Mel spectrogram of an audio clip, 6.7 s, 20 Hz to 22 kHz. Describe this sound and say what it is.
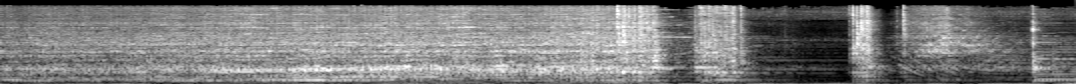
MILK FROTHER GUITAR SLIDE 1
Took hand held electric milk frother and played dobro with it
experimental, guitar, rise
